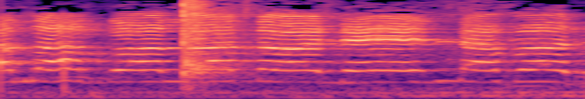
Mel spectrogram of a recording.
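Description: A child singing a line in a high voice, in short held notes, with a sharp click about a third of the way through.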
